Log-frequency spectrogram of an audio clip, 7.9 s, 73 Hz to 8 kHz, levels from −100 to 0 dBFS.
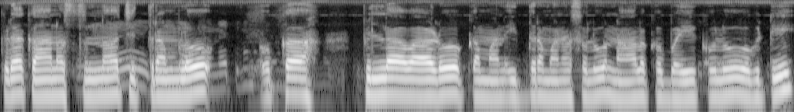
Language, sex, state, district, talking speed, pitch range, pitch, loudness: Telugu, male, Andhra Pradesh, Sri Satya Sai, 90 wpm, 140-155 Hz, 145 Hz, -15 LUFS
